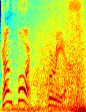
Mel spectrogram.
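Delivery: high ringing call to summon a spirit; commanding summons. Acted. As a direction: call the spirit forth with full voice.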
